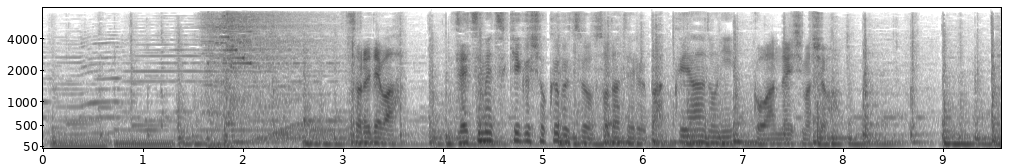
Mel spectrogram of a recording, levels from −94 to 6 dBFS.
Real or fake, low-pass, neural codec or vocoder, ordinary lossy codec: real; 7.2 kHz; none; AAC, 32 kbps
